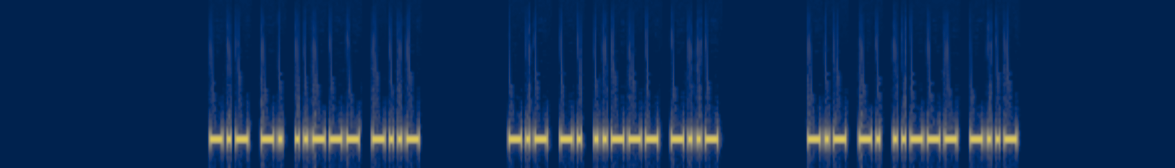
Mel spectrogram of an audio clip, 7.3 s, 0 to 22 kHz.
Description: Morse code, heard as a keyed tone, about 46 wpm, 700 Hz. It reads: KN2X KN2X KN2X
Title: USA Call Signs - 4 Characters - Repeated 3x - 45wpm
